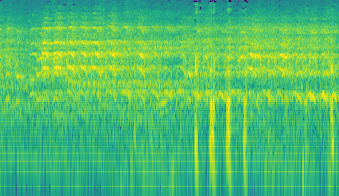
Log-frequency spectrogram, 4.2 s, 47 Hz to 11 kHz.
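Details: Kookaburras at a botanical garden near Buderim, Queensland, on 15 August 2013 break into a raucous, cackling chorus, one starting after another in rolling, laugh-like hoots and chuckles, with a person speaking nearby.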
